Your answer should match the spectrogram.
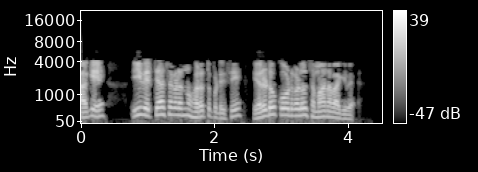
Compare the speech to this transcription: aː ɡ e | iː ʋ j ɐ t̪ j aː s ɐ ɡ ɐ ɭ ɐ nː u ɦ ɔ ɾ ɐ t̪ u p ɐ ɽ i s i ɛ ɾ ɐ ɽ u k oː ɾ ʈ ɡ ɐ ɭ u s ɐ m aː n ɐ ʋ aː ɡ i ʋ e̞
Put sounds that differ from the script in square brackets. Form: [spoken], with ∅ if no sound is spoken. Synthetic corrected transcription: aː ɡ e | iː ʋ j ɐ t̪ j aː s ɐ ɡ ɐ ɭ ɐ nː u ɦ ɔ ɾ ɐ t̪ u p ɐ ɽ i s i ɛ ɾ ɐ ɽ u k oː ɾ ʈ ɡ ɐ ɭ u s ɐ m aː n ɐ ʋ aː ɡ i ʋ e̞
